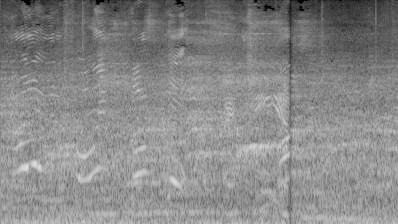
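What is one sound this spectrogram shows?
Young children shriek and squeal with high voices nearby.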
